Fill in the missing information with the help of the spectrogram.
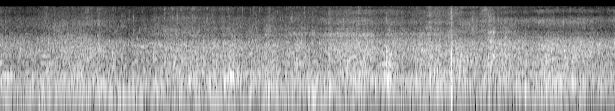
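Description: Steady wash of small waves on open water with light wind on the microphone. One sharp click about four and a half seconds in.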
